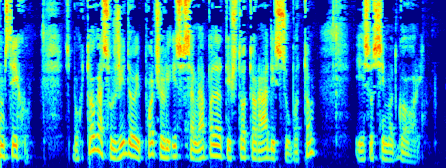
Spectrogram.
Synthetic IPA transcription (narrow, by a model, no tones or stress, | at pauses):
omst̪ixu | z̥boɡt̪o̞ɡasuʒid̪o̞ʋipʰo̞t͡ʃe̞liʔisu̥sanapad̪at̪iʃt̪o̞t̪o̞ɾaːd̪isubo̞t̪o̞m | isusimod̪ɡoʋo̰ɾi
